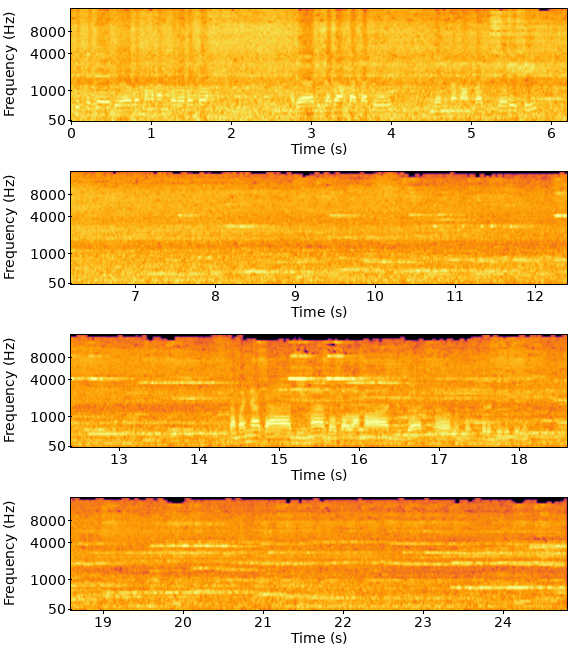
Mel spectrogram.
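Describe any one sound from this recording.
A train rumbles steadily as it rolls slowly along.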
